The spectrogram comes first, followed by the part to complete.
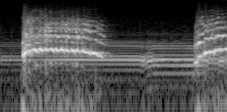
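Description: A high, held cry that wavers slightly and falls away at its end, over soft background music; a second, similar cry begins right at the end.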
